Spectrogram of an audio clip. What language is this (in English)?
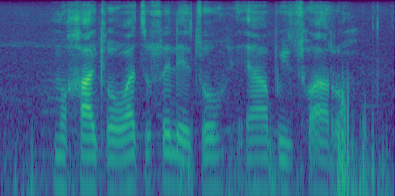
Southern Sotho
